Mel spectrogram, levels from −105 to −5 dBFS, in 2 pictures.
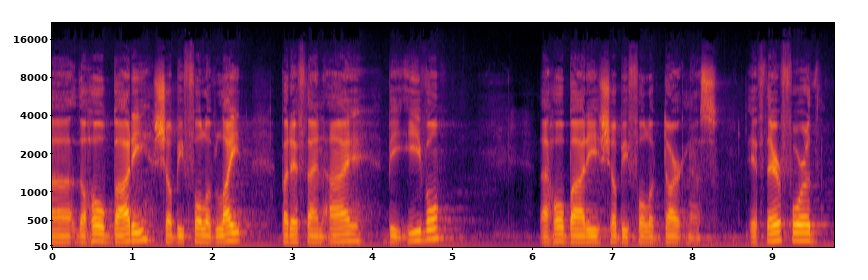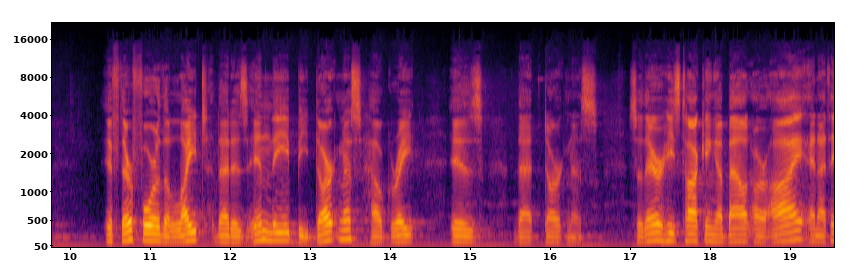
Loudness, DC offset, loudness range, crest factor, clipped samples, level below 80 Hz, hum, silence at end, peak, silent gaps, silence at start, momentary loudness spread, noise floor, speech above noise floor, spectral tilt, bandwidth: -30 LUFS; under 0.1%; 5 LU; 20 dB; under 0.1%; -58 dBFS; none; 0 s; -10 dBFS; none; 0 s; 12 LU; -61 dBFS; 32 dB; -4 dB/octave; 15 kHz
